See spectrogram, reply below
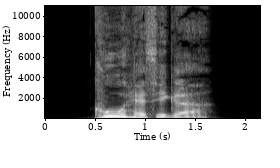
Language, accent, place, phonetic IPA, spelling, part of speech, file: German, Germany, Berlin, [ˈkuːˌhɛsɪɡɐ], kuhhessiger, adjective, De-kuhhessiger.ogg
- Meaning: inflection of kuhhessig: 1. strong/mixed nominative masculine singular 2. strong genitive/dative feminine singular 3. strong genitive plural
